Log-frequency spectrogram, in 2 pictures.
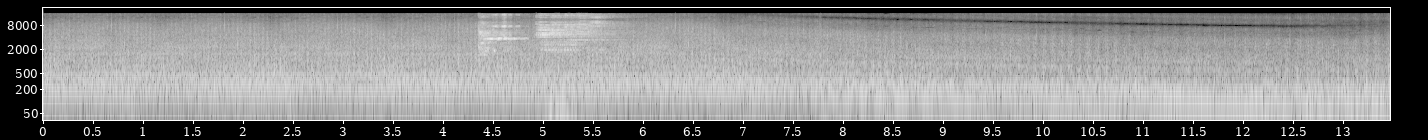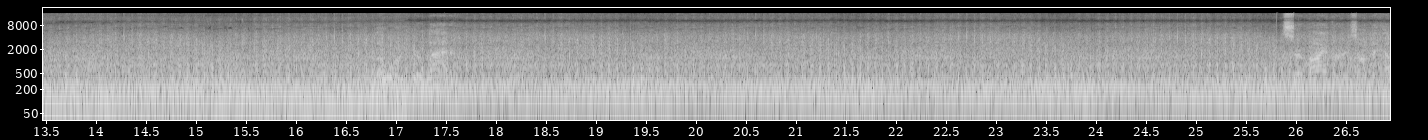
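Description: A helicopter's rotor and engine drone steadily, dropping in pitch and then holding.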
